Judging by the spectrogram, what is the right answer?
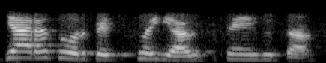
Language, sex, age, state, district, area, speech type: Dogri, female, 18-30, Jammu and Kashmir, Udhampur, rural, conversation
